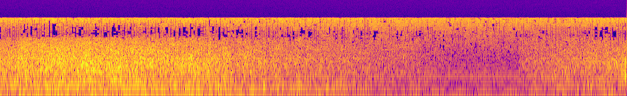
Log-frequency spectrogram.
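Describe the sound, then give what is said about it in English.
A steady, soft wash of waves lapping at the shore, a continuous hiss with gentle swells rising and falling. No voices are heard. “There's not a sound to be heard, barring the shame of the waves as they lick the shore below.”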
